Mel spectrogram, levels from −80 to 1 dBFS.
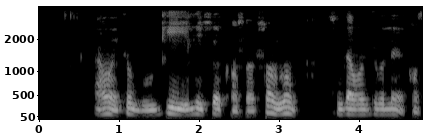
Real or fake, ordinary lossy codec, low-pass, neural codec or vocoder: real; none; 3.6 kHz; none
